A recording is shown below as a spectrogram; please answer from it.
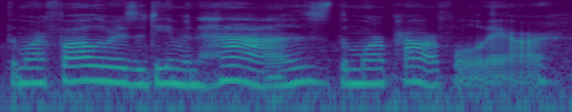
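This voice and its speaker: A woman's voice: medium pitch, steady tone, quick pace, creaky, a bit bright, a little hiss or hum. A woman playing a haughty, sly female demon lord in an ASMR roleplay, condescending and playfully theatrical. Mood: imperious.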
